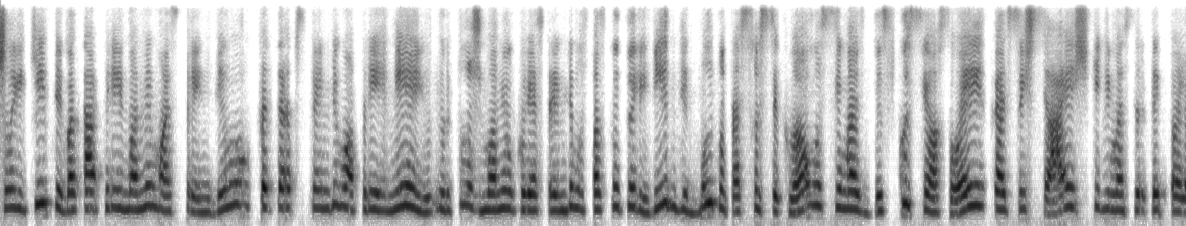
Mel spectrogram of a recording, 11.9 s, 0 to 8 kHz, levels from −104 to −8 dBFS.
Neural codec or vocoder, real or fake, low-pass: codec, 16 kHz, 1 kbps, FreqCodec, smaller model; fake; 7.2 kHz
